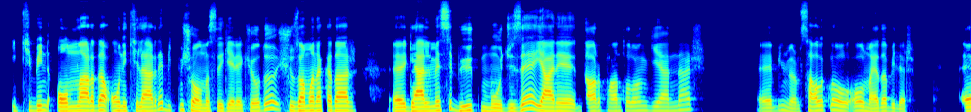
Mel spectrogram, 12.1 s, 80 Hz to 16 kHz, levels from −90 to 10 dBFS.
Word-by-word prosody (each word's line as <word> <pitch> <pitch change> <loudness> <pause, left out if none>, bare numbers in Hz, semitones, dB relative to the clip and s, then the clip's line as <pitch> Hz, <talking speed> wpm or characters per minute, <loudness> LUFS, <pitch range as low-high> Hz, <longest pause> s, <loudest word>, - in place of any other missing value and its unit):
2010'larda 140 +2 +2
12'lerde 135 +4 0
bitmiş 155 +1 -10
olması 110 -2 +1
gerekiyordu. 125 - -1
Şu 145 -4 -5
zamana 145 +1 +4
kadar, 145 -2 +2 0.5
eee, 120 +1 +5
gelmesi 130 +4 +2
büyük 140 +3 -1
mucize, 115 - -1
yani, 130 - +3 0.2
dar 130 +1 -1
pantolon 135 +2 -6
giyenler, 135 +6 -7 0.7
eee, 115 +2 -5
bilmiyorum 120 -9 -8
sağlıklı 145 +7 -1
o - - +1
olmayadabilir. 125 -6 -3 0.6
Eee, - - +5
135 Hz, 110 wpm, -23 LUFS, 125-145 Hz, 0.7 s, eee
